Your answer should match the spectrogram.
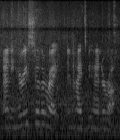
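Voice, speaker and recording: A woman's voice: fairly high pitch, fast talker. A woman narrator reading a scripted children's story aloud. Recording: very noisy amateur recording.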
